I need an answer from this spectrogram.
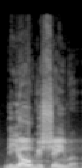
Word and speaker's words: Niyogoshima: Niyogoshima. Niyogoshima.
